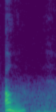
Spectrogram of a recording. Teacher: when you pronounce um you feel the vibrations around the nasal cavity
